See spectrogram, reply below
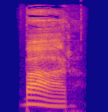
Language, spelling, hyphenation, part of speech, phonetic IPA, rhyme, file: Hungarian, bár, bár, conjunction / particle / noun, [ˈbaːr], -aːr, Hu-bár.ogg
- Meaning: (conjunction) although, though; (particle) if only; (noun) bar, nightclub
